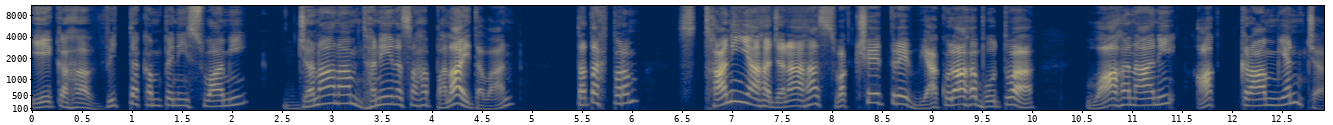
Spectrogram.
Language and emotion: Sanskrit, angry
